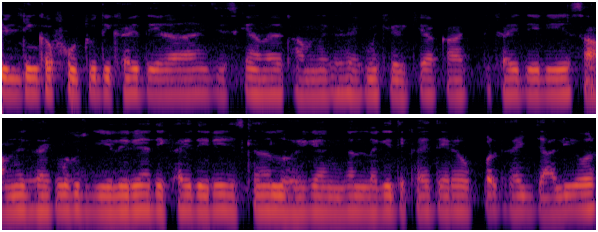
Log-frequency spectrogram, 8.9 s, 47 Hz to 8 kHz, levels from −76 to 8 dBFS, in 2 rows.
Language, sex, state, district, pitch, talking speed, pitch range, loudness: Hindi, male, Bihar, Muzaffarpur, 120 Hz, 295 wpm, 115-120 Hz, -33 LUFS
